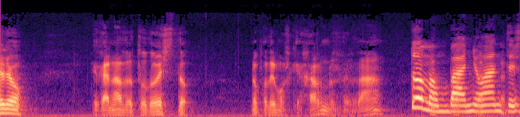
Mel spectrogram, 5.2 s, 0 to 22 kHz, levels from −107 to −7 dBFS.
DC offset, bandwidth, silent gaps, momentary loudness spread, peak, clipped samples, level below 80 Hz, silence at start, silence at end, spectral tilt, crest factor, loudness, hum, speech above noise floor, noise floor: under 0.1%; 9.2 kHz; none; 17 LU; -4 dBFS; under 0.1%; -50 dBFS; 0 s; 0 s; -6.5 dB/octave; 20 dB; -23 LUFS; none; 28 dB; -51 dBFS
